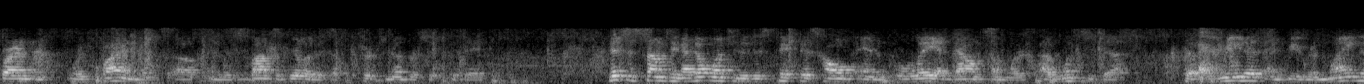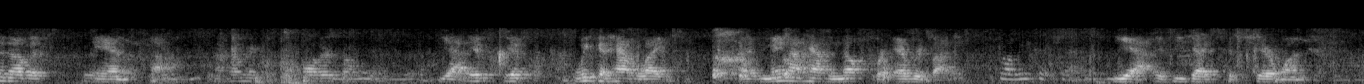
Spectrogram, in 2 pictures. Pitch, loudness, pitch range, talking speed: 135 Hz, -23 LUFS, 120-150 Hz, 130 wpm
